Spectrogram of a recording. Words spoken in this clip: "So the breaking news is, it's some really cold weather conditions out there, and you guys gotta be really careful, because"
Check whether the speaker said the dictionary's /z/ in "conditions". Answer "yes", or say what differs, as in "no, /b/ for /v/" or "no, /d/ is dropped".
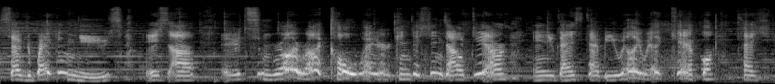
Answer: yes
